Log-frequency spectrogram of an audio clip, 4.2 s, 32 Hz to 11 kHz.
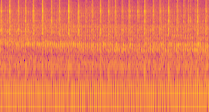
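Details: Restored Gilera KK125 two-stroke at cold idle while warming up; crisp, evenly spaced popping, regular running. Normal cold idle.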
